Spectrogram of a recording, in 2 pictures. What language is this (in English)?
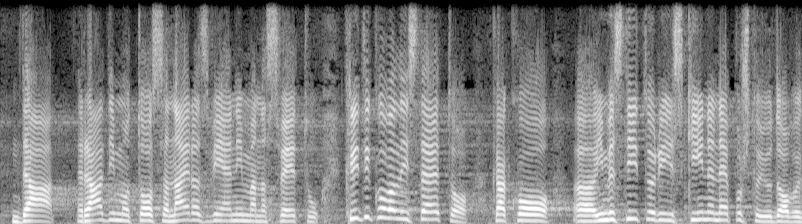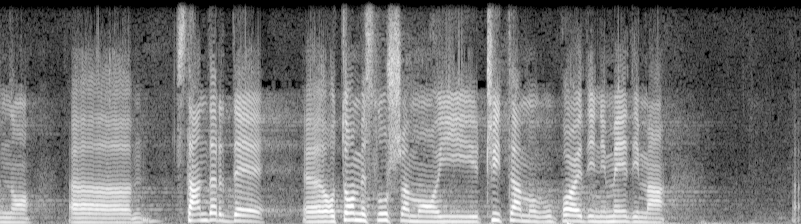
Serbian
